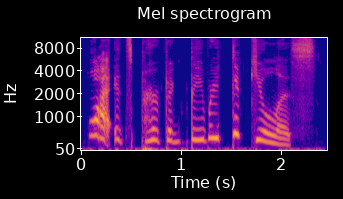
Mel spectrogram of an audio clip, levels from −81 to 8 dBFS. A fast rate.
No: slow, 95 wpm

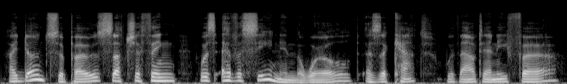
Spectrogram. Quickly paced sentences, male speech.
No: average, 190 wpm; male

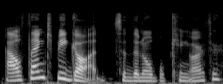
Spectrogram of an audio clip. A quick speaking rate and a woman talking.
Yes: fast, 240 wpm; female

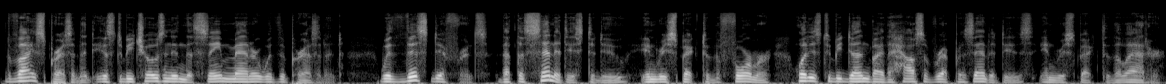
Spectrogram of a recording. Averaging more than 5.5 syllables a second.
Yes: 6.0 syllables/s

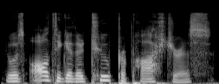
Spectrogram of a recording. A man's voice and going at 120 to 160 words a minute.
Yes: male; slow, 135 wpm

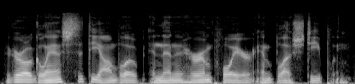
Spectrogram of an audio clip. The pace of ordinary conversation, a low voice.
No: fast, 235 wpm; very low, 95 Hz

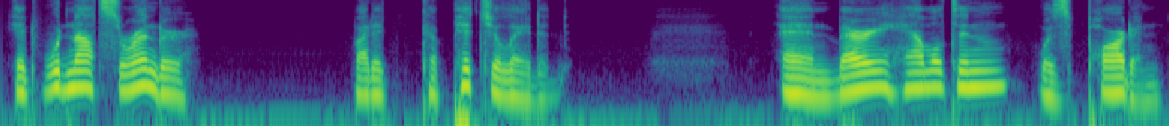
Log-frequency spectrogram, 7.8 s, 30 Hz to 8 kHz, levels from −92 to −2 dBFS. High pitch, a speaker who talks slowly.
No: medium, 140 Hz; slow, 90 wpm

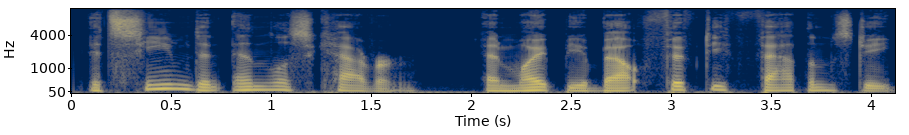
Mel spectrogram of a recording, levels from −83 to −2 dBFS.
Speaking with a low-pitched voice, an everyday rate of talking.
Yes: low, 115 Hz; average, 175 wpm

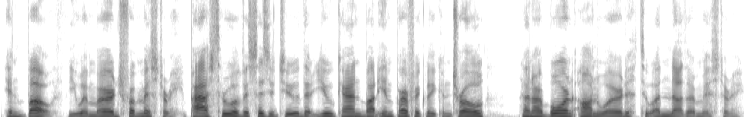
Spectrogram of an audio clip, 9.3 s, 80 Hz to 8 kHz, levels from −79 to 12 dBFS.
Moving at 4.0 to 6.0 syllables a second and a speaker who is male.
Yes: 4.9 syllables/s; male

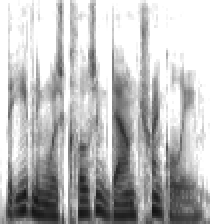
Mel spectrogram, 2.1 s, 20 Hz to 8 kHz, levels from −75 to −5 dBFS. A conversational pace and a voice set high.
No: average, 170 wpm; low, 110 Hz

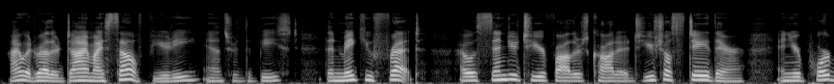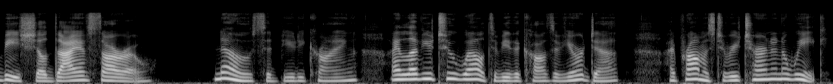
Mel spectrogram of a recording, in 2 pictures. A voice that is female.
Yes: female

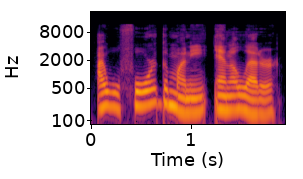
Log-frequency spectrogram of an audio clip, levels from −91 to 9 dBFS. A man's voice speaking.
No: female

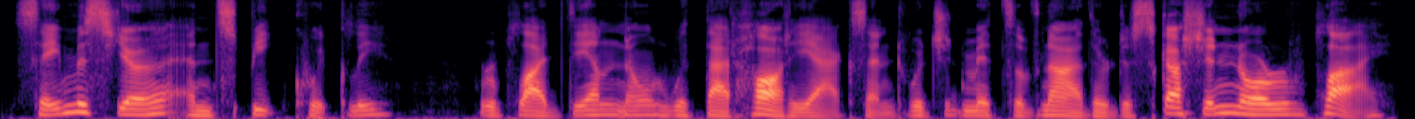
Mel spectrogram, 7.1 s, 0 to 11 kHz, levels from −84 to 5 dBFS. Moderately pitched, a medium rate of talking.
No: low, 130 Hz; average, 160 wpm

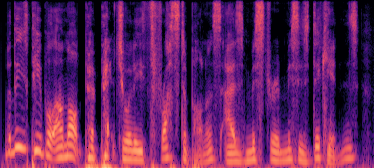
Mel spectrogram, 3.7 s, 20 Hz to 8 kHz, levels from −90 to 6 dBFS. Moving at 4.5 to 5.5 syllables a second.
No: 6.3 syllables/s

